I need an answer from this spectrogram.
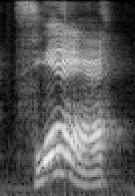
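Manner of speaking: loud, high-pitched disbelief; incredulous. Real, not acted. Host questioning the scientists' word flaw, incredulous. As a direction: throw it out as an outraged question.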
